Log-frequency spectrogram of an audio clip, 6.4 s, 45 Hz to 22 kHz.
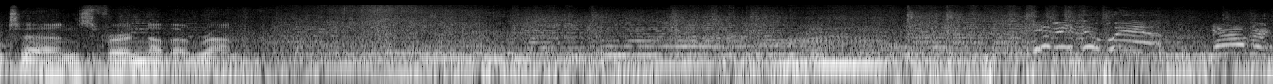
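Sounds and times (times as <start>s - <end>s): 
speech: 0.0s - 1.6s
speedboat engines roaring while racing and swerving: 0.0s - 6.3s
rushing water and spray: 1.2s - 3.5s.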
